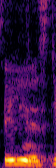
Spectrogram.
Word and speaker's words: Alienist: Ik heb ook heel hard aan de, nu ga ik het weer fout uitspreken, die Lionist? Alienist? – Alienist, ja, ik heb hem nog niet gezien.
